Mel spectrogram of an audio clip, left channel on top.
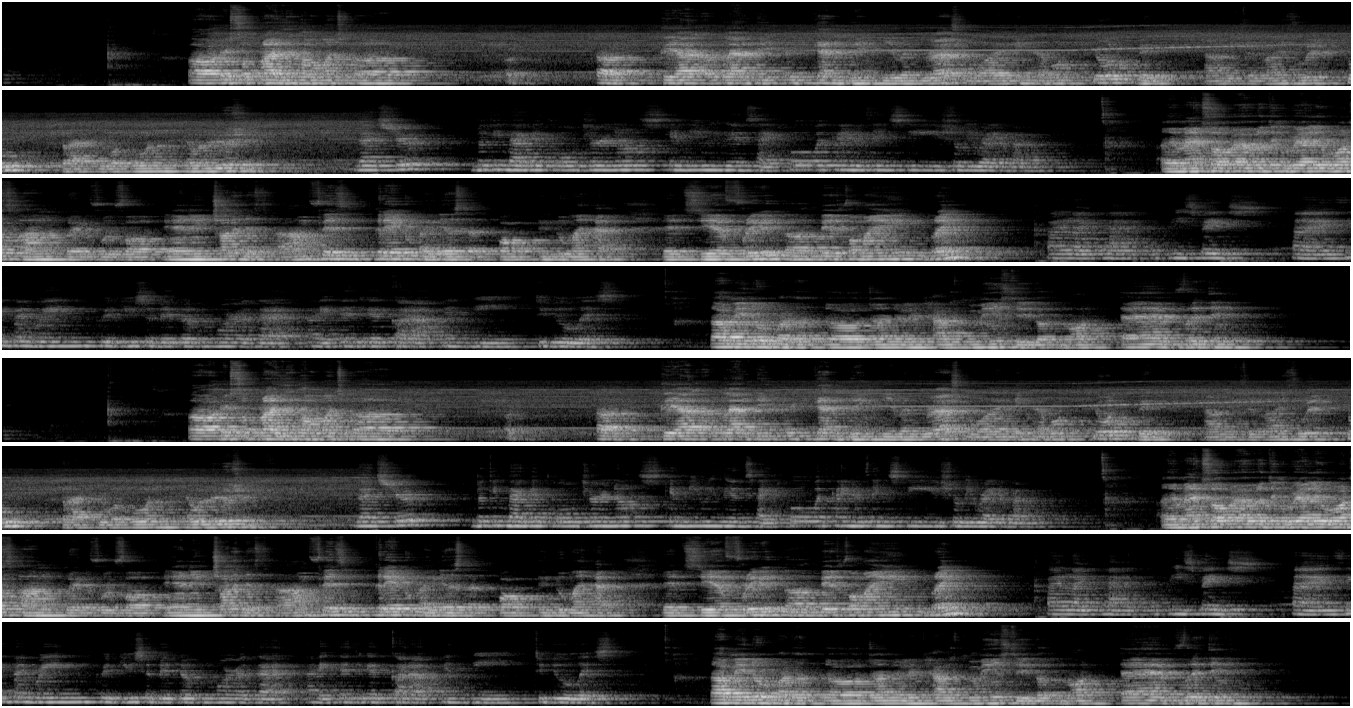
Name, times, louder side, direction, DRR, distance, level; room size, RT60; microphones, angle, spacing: voice 1, 1.9-4.0 5.0-5.2 5.9-6.3 6.6-11.6 12.0-13.7 14.1-16.1 25.1-36.6 47.6-51.4 51.7-52.8, equal, 5° right, -6 dB, 1.2 m, -21 dB
sound 1, 2.0-17.2, equal, 20° left, 2.1 m, -38 dB
voice 2, 17.0-17.7 18.2-23.8 37.4-39.5 39.9-46.5, right 1 dB, 45° right, -3 dB, 1.4 m, -28 dB
9.9 x 3.6 x 5.6 m, 1.5 s
head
